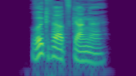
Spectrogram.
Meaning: dative of Rückwärtsgang
- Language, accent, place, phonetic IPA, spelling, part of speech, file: German, Germany, Berlin, [ˈʁʏkvɛʁt͡sˌɡaŋə], Rückwärtsgange, noun, De-Rückwärtsgange.ogg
